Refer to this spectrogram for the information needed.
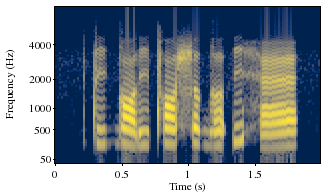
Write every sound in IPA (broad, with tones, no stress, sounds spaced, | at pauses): t i˩˧ ɡ ɒ˧˩ ɾ i˧˩ tʰ ɒ˧ ɬ ʌ˧ ɡ ʌ˩˧ ʔ i˥ h æ˩˧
